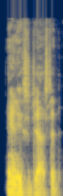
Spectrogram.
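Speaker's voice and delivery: usual speaking voice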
